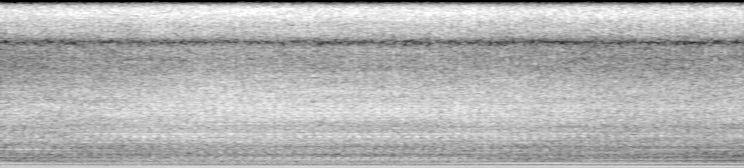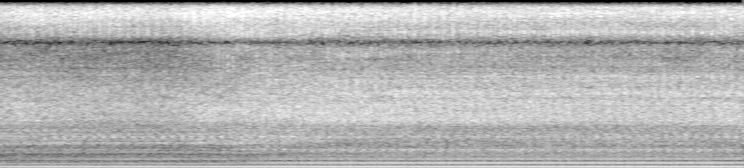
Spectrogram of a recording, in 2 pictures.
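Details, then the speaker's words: Car started cold after sitting a few days in snow, idling with a rhythmic puffing tick about four per second over the engine note; exhaust leak from a broken flex pipe. "that exhaust leak is really making the car sound really old and not as good as it"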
